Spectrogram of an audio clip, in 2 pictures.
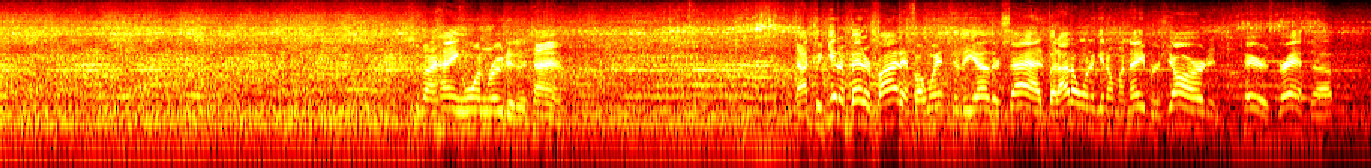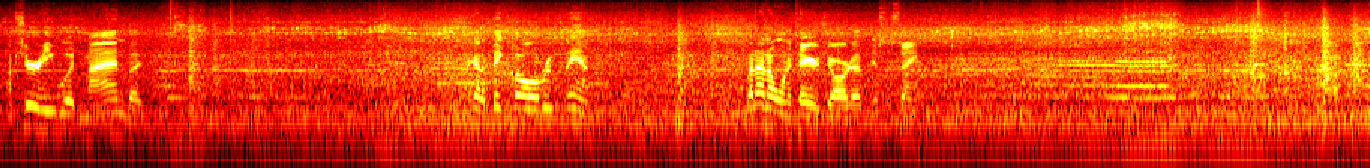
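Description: A tractor engine runs steadily close by.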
